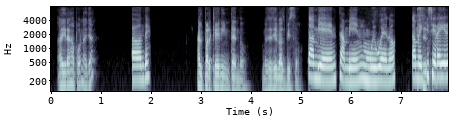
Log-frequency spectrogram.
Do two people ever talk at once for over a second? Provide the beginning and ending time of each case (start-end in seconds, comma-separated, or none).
none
